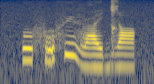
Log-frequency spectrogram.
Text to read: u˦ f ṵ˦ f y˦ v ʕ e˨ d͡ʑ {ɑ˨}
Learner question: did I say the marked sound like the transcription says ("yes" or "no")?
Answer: no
